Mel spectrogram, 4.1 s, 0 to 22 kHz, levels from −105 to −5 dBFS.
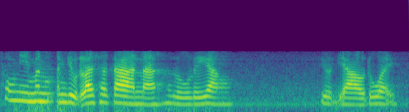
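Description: Throughout, the speech carries the buzzy, gravelly texture of the GSM full-rate codec, consistent with its 13 kbps coding. The vocal tract is modelled and driven by sparse regular pulses, which leaves the excitation coarse. The band runs only from about 150 Hz to 3.6 kHz, so the sound is thin and dull.

From 0.48 to 0.60 s, lost GSM frames appear as a brief rough, metallic ring. About 100 ms was missing, which fits five 20 ms frames, and the decoder filled the gap by repeating the last good frame instead of leaving a clean dropout.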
